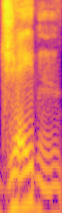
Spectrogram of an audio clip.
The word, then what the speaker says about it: Jxdn: It's pronounced Jaden, but it's spelled J-X-D-N.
